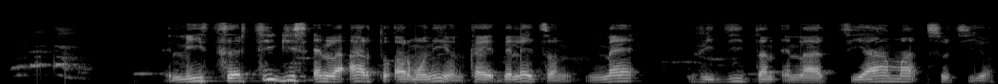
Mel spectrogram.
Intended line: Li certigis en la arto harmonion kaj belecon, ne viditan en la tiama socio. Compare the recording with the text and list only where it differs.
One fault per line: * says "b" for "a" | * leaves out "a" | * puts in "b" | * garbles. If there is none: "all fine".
all fine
